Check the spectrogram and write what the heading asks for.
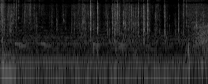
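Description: Quick, irregular crackles and clicks from a foil bag of tortilla chips being handled and chips being crunched, over a steady low hum.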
